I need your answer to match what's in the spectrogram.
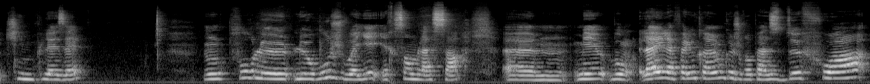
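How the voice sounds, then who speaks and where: A young woman with a slightly high voice chats about beauty buys, filling her sentences with hesitant fillers. She is recorded from a little way off the mic, and the room adds a clear echo. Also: distant mic. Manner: chatty, many hesitant fillers. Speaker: beauty vlogger. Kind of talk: casual haul chat to camera.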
